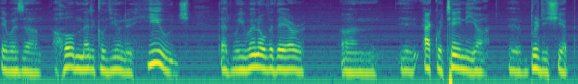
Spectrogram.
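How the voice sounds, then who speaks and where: A man with an American accent at a fairly slow pace, long, frequent pauses, and music in the background. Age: 90s. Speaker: war veteran. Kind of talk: oral history interview. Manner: halting.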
